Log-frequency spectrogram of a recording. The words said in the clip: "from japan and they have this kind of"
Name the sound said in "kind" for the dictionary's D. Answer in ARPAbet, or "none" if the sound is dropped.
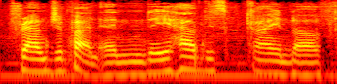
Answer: D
